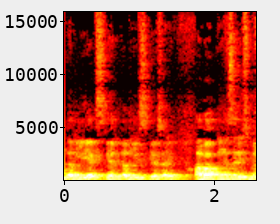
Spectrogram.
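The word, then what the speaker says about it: psi: है इसको बोलते हैं पी साइलेंट होता है साई, इसके लिए मैं लैंग्वेज का इस्तेमाल कर रहा हूं साई, इसके लिए करली।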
